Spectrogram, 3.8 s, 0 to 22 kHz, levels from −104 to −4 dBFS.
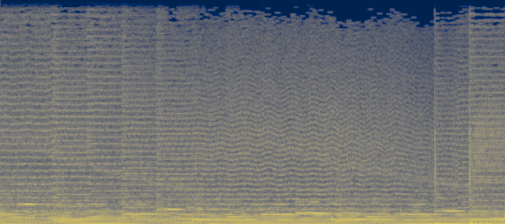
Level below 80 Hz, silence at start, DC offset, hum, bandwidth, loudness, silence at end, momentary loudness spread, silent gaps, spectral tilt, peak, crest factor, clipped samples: -30 dBFS; 0 s; under 0.1%; none; over 20 kHz; -22 LUFS; 0 s; 2 LU; none; -4.5 dB/octave; -6 dBFS; 16 dB; under 0.1%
